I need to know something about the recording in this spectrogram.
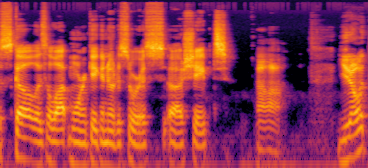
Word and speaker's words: Giganotosaurus: Yeah, and this thing has part Gigantosaurus. You can't... That's what makes it so big. Oh yeah, well, the skull is a lot more Giganotosaurus shaped. You know what? That's a much better pronunciation.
